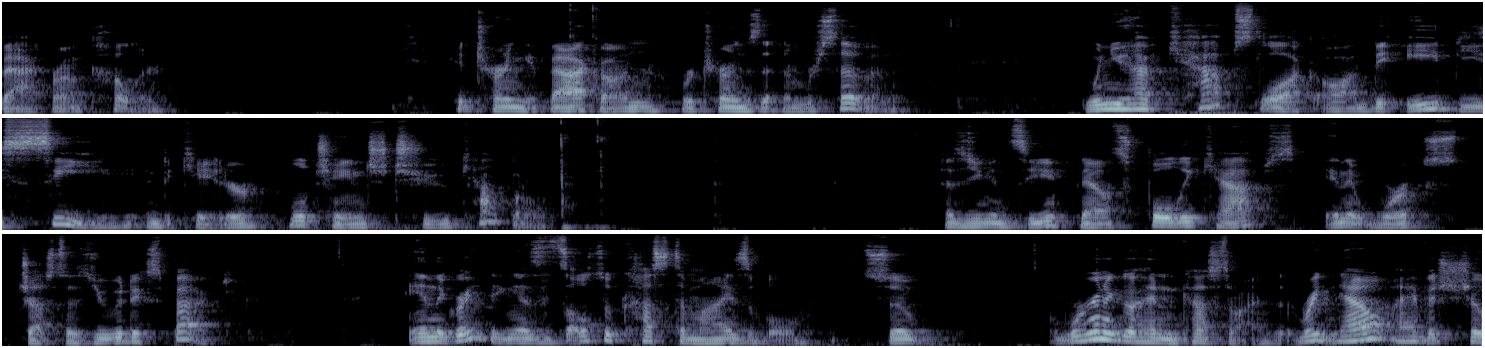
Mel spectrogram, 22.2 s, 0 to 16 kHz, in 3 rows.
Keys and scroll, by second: 2.7 7, 10.1 Caps_Lock.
